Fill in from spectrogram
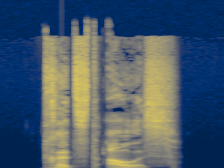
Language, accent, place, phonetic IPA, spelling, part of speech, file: German, Germany, Berlin, [tʁɪt͡st ˈaʊ̯s], trittst aus, verb, De-trittst aus.ogg
- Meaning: second-person singular present of austreten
